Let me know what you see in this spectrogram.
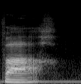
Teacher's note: l'accent sur le A, ça veut juste dire qu'il est plus long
